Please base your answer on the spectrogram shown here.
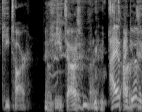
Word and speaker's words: keytar: to get a satar made out ofas it's pronounced kear I I do have a kear actually no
